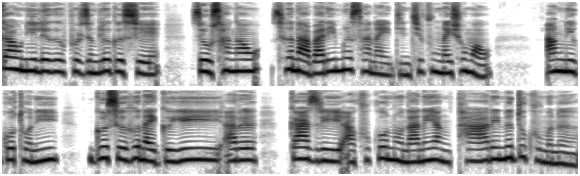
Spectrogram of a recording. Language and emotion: Bodo, sad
